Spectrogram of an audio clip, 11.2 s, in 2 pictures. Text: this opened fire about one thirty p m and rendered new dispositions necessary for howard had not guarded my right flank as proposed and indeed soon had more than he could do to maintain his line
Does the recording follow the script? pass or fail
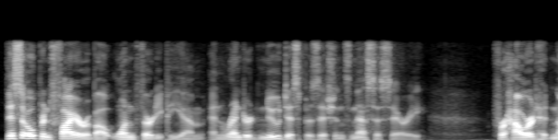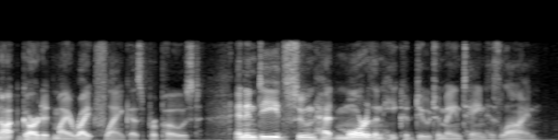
pass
